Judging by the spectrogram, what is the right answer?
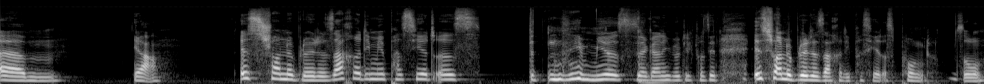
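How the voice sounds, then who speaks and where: At a fairly high pitch with a dark, mellow tone, a woman speaks at a moderate pace with ordinary pitch variation and long, frequent pauses. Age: 20s. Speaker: podcast host, student. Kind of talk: casual storytelling monologue. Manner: animated.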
